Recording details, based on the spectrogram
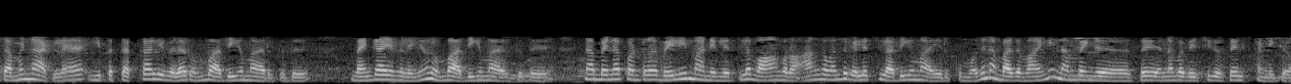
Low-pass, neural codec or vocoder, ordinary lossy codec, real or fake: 3.6 kHz; none; MP3, 16 kbps; real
